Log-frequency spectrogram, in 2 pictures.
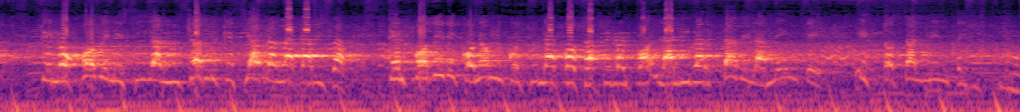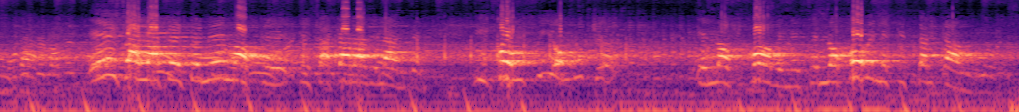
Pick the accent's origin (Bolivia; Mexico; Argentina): Argentina; Acá no hay un anti ni un pro contra nada. Somos todos argentinos.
